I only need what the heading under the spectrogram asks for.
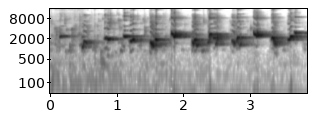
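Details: Breeding-condition sooty-headed bulbul in rapid 'ropel' song, suited as a lure and master recording: short burst of clear warbled notes, rising and falling in quick succession, growing louder and slightly higher toward the end.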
